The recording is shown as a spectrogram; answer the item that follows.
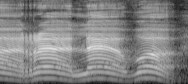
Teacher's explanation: इनका उच्चारण जीभ, तालु, दांत और होष्ठों के परस्पर सटने से होता है, किंतु कहीं भी पूर्ण स्पर्श नहीं होता है। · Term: अंतःस्थथ व्यंजन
